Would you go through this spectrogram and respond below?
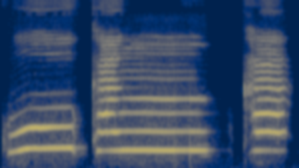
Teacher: bukan ujung lidah yang menyentuh, tapi pangkal lidah. Berarti kan langsung kof, bukan mahrot nun, tapi mahrot kof. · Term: makhraj huruf kof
